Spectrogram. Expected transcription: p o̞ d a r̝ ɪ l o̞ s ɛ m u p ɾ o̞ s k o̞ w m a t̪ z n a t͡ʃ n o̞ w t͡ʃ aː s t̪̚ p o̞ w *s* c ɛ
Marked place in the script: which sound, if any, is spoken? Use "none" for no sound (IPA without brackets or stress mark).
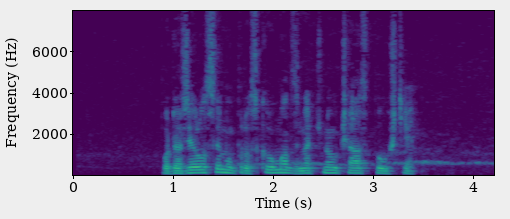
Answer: ʃ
